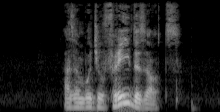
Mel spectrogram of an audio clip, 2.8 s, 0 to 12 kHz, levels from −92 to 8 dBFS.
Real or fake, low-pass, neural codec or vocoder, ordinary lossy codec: real; 10.8 kHz; none; Opus, 64 kbps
